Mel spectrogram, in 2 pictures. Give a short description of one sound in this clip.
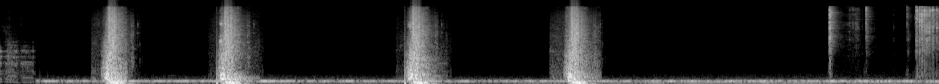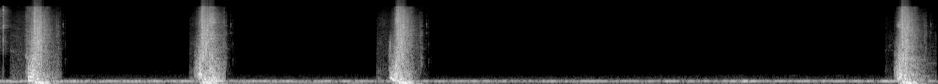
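Heavy punches land on a person with loud, sharp thuds.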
